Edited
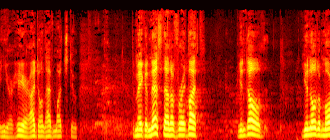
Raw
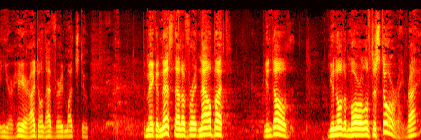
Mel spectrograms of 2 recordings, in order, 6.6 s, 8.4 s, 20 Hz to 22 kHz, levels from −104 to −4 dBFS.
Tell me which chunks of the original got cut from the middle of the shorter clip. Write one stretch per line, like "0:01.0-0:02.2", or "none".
0:01.1-0:01.3
0:03.9-0:04.2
